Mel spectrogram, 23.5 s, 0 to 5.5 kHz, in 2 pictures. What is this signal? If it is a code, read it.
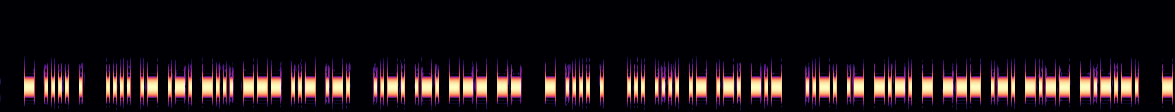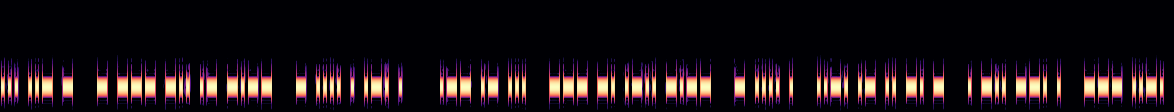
Morse code, heard as a keyed tone, about 35 wpm, 600 Hz. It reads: THE HARBOUR FROM THE SHARK FACTORY; BUT TODAY THERE WAS ONLY THE FAINT EDGE OF
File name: the old man and the sea / the old man and the sea 1 35wpm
